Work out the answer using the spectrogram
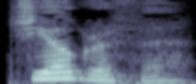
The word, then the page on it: geographer: anglais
